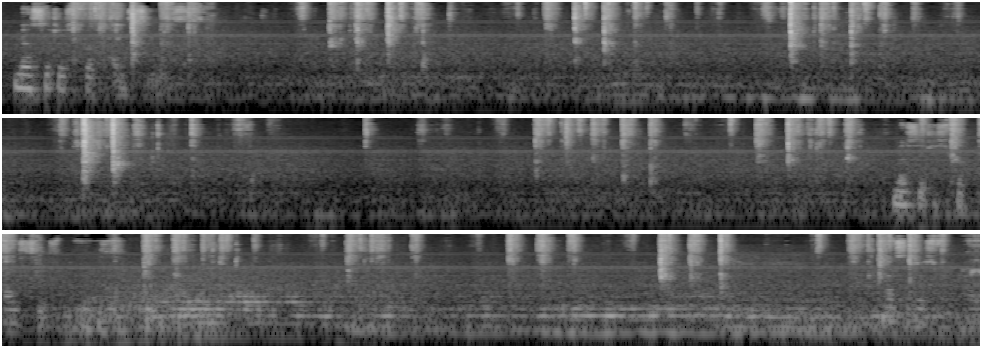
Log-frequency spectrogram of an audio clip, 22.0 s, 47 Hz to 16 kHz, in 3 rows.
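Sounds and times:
cards being shuffled: 0.5s - 1.6s, 2.3s - 3.3s, 4.1s - 5.1s, 5.7s - 7.2s, 7.8s - 9.3s, 11.3s - 15.0s, 15.7s - 16.6s, 17.2s - 20.2s.

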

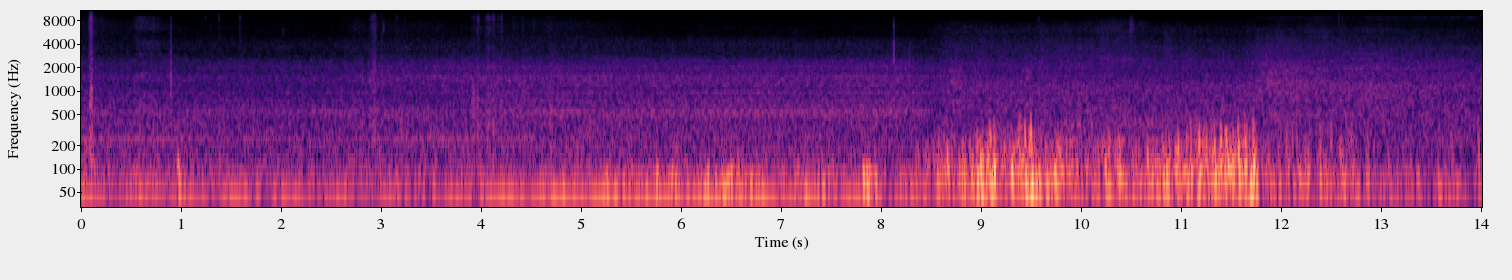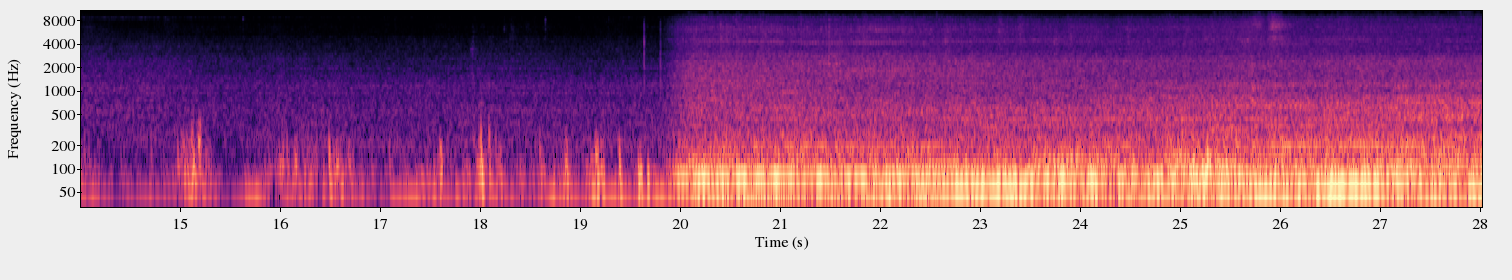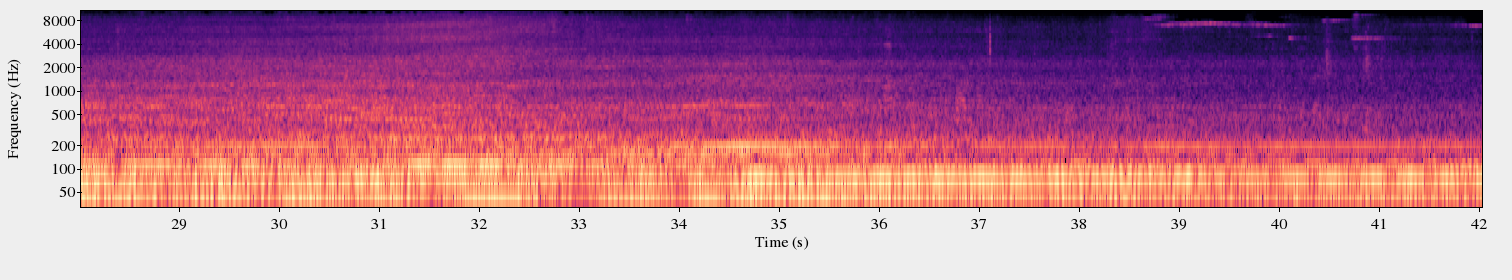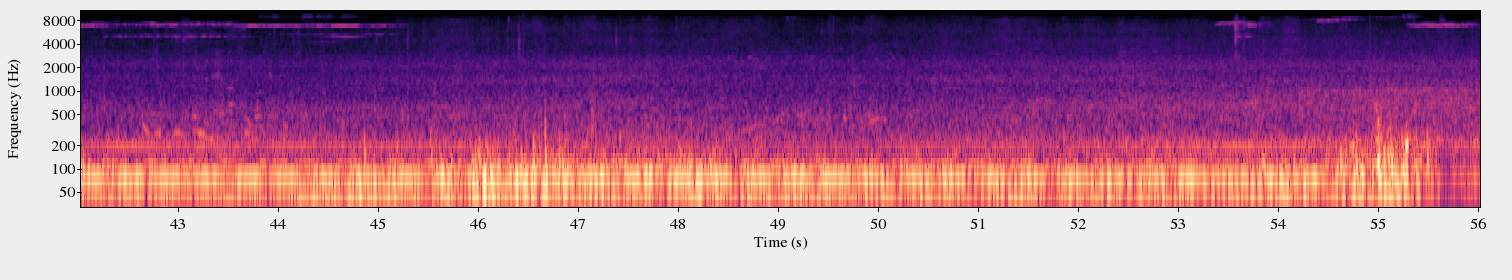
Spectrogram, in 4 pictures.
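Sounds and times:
heavy vehicle engine humming: 0.0s - 10.4s, 19.8s - 56.0s
car passing: 19.9s - 56.0s
high brake squeals: 38.3s - 45.6s, 53.3s - 56.0s.

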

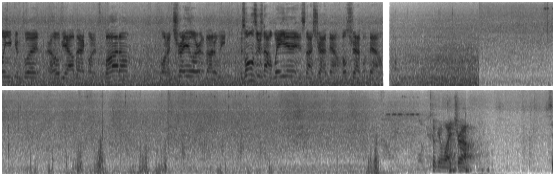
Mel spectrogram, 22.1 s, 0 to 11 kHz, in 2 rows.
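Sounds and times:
wind: 0.0s - 22.0s
car cabin road noise: 0.2s - 20.9s
traffic on wet road: 9.5s - 19.6s
footsteps on wet pavement: 10.0s - 20.8s.

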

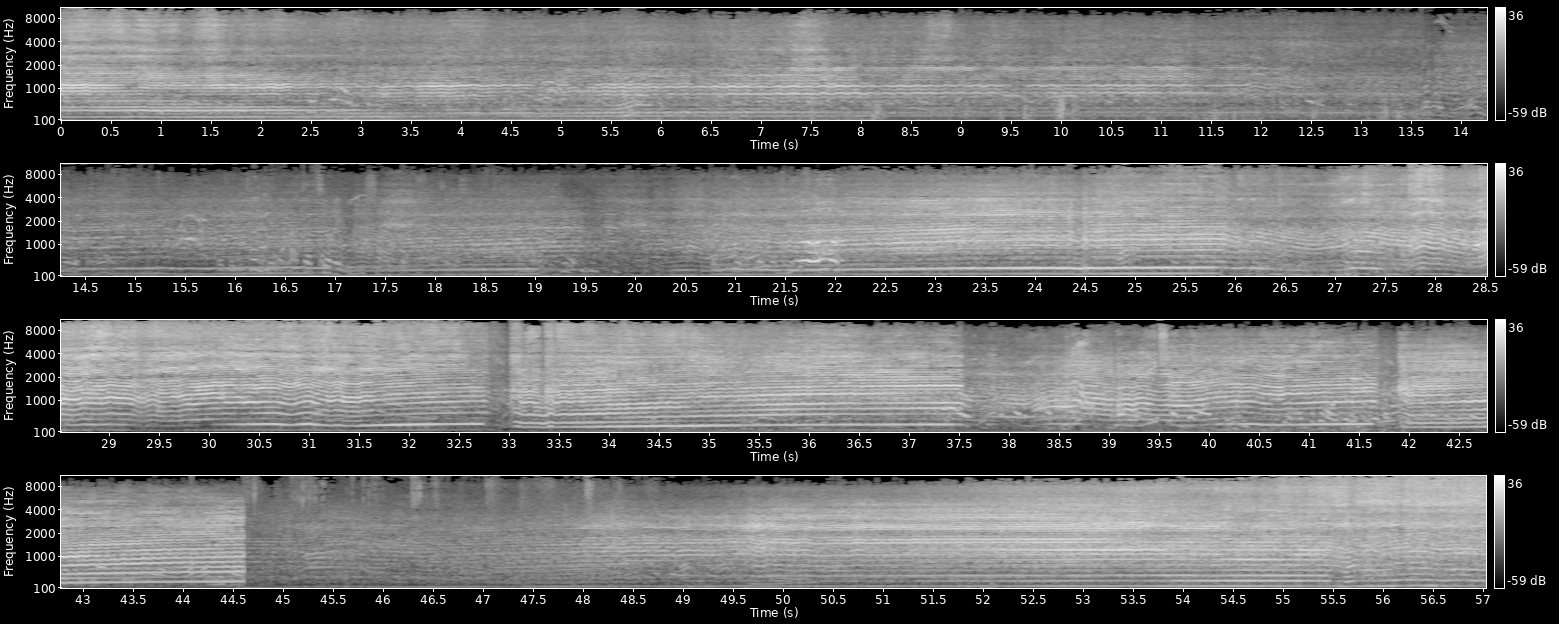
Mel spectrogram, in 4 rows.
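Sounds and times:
small engine revving hard: 0.0s - 44.7s, 46.6s - 57.0s.

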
